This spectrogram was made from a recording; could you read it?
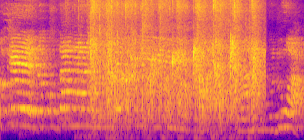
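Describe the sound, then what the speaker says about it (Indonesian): Children in a classroom break into a short burst of dense clapping, bracketed by a voice speaking just before and after, close and fairly loud. "Oke, tepuk tangan."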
